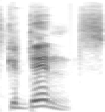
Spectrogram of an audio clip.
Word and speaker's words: Gdańsk: I'm gonna Google it real quick actually, because I think you do pronounce the G if I remember right, but I might be completely wrong about that actually. Let's see. Oh, it's Gdansk.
